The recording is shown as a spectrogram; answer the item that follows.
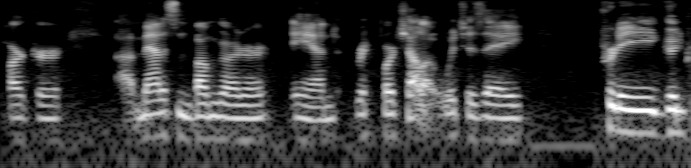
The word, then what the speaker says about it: Porcello: Yeah, we Porcello. – Yes, Doug Thorburn clarified for us from the Bill James Handbook, which apparently has a pronunciation guide, that it is Porcello.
